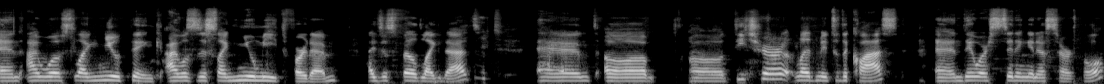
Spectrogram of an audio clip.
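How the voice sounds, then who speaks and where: Dry and close with no echo, this is a woman speaking at a fairly slow pace with a non-native accent. Her pitch is fairly low, with ordinary pitch variation. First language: not English. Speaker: video creator. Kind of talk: casual chat. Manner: halting.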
